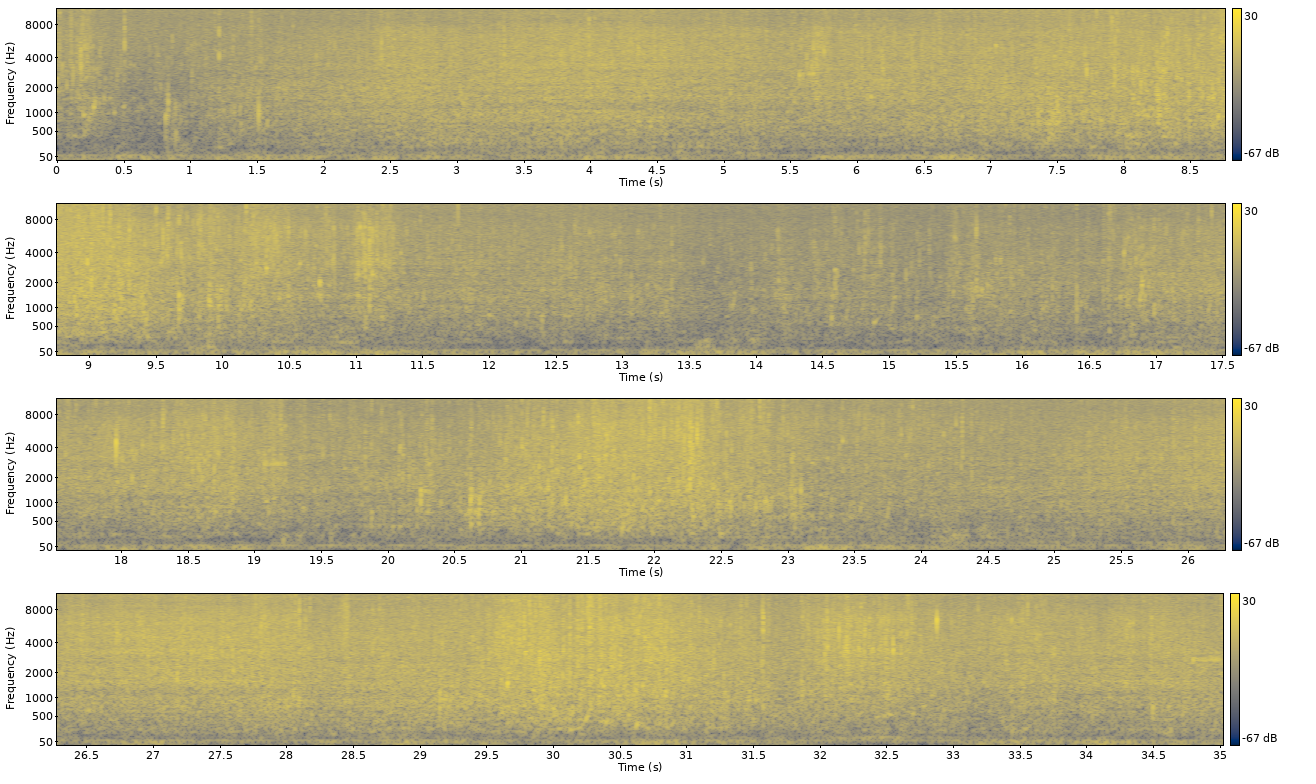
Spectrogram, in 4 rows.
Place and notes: tuman, Keelung - Waves
waves, Sony PCM D50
